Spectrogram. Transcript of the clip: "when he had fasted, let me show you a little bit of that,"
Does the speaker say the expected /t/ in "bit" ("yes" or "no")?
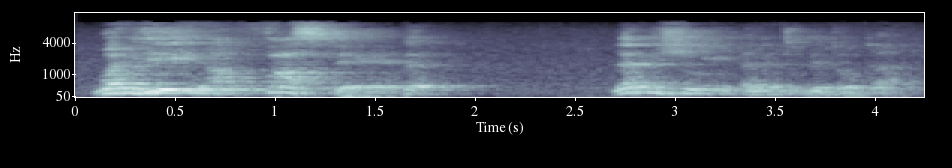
yes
